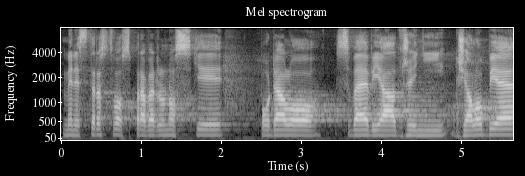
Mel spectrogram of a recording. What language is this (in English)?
Czech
